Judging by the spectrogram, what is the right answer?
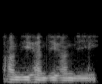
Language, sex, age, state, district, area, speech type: Punjabi, male, 30-45, Punjab, Bathinda, rural, conversation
